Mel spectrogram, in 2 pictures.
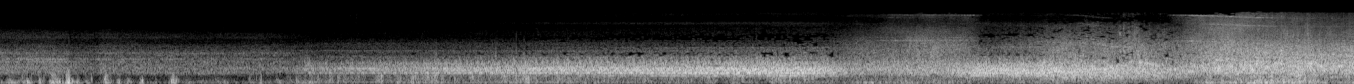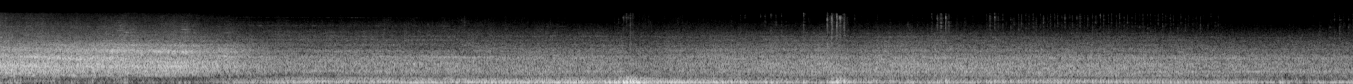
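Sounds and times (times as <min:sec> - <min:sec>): passenger train passing: 0:00.0 - 0:27.0.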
